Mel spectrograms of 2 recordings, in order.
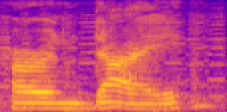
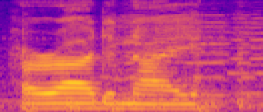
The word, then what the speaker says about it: Haradinaj: Haradinaj. It's spelled Haradinaj, and I think the J in like the Balkans are pronounced as kind of like a Y.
